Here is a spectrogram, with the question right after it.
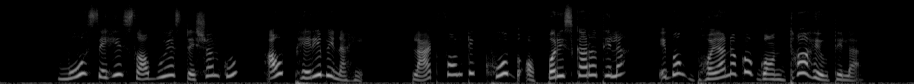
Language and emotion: Odia, disgusted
